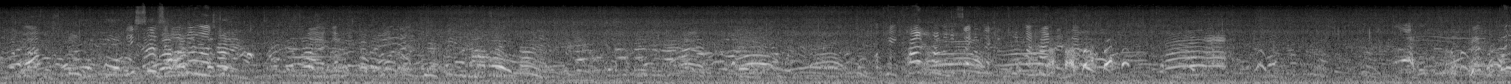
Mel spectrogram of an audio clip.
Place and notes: Londres, Royaume-Uni - Fontaine
Near the fountain, Zoom H6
